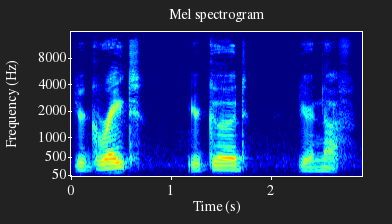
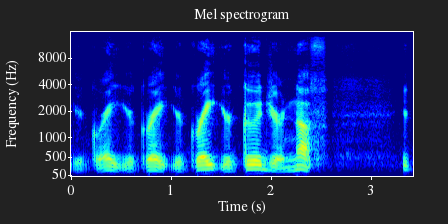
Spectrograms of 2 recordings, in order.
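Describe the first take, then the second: First: Said in the usual way. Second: Soft, murmured self-affirmation; murmured mantra. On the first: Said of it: "that's the mantra for today". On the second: Shown as a demonstration. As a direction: whisper the mantra gently to yourself. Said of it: "That's the mantra for today".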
